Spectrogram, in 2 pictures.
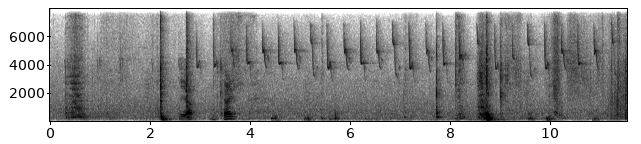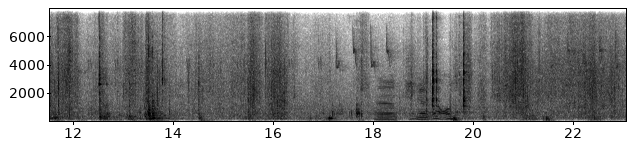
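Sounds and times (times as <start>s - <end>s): bird chirping: 2.6s - 12.7s, 16.3s - 18.8s
shade sheet rustling: 8.1s - 18.1s, 19.6s - 23.0s.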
